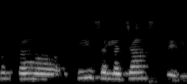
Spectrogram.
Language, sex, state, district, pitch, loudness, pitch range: Kannada, female, Karnataka, Dakshina Kannada, 275 Hz, -30 LUFS, 255-300 Hz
